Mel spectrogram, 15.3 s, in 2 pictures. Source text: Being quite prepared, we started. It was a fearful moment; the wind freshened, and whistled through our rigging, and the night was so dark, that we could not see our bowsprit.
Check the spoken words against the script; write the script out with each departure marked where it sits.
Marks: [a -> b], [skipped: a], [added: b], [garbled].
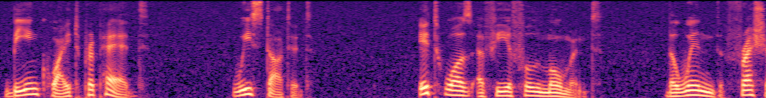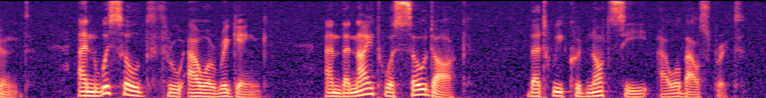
Being quite prepared, we started. It was a fearful moment; the wind freshened, and whistled through our rigging, and the night was so dark, that we could not see our bowsprit.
